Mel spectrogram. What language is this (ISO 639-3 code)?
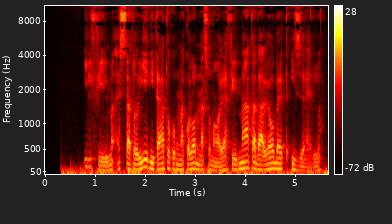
ita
